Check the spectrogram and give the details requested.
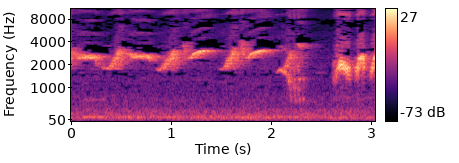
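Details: Nightingale singing a run of slurred, high warbled notes that sweep up and down, ending in a lower falling slide and then a brighter burst of rapid chirps.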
